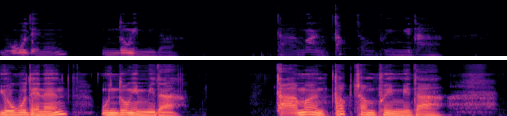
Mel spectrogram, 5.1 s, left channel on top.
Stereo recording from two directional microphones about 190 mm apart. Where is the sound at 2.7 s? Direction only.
40° right (ahead or behind).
